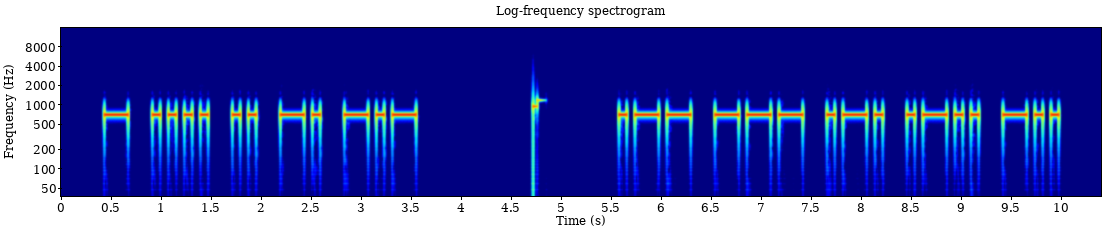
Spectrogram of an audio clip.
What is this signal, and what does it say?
Morse code, heard as a keyed tone, about 15 wpm, 700 Hz. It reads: THINK WORLD
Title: Sets of 2 Words - New Word Drill - 15wpm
